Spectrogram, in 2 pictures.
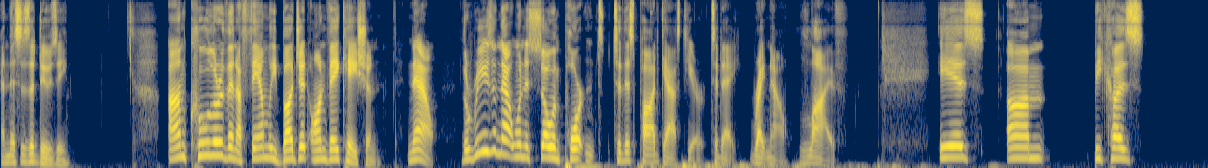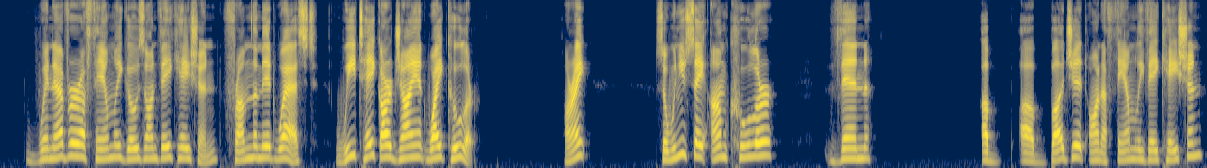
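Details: Adult male comedian who has stuttered for a long time and still sometimes does; word repetitions in this stretch; stuttering.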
